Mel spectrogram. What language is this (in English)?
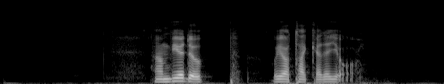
Swedish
